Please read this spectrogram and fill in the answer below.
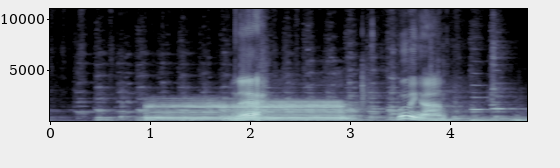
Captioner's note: ship foghorn blows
